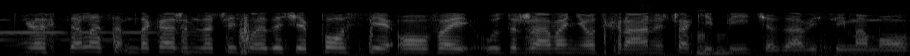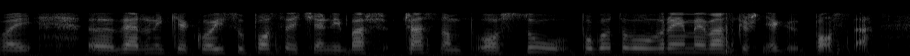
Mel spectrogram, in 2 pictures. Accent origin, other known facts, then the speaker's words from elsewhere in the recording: Sibnica, Belgrade, Serbia; born there; ja sam rođena na Kosmaju tu, selo Sibnica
